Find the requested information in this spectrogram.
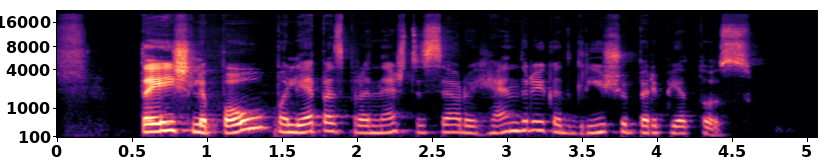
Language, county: Lithuanian, Kaunas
